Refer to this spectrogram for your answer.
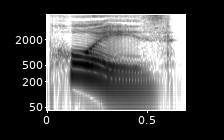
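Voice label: "poise", English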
